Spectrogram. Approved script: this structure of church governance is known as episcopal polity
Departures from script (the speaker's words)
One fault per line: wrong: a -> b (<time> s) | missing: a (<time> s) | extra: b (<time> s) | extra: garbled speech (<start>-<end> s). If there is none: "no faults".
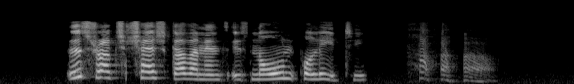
missing: of (1.3 s)
missing: as episcopal (3.0 s)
